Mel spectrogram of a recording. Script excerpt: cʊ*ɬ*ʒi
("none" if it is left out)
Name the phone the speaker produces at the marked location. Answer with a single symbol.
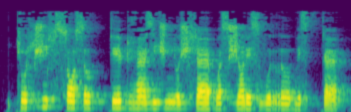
ɬ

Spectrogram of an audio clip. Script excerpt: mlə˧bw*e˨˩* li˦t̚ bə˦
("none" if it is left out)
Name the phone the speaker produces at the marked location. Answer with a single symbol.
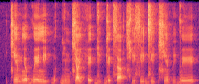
e˦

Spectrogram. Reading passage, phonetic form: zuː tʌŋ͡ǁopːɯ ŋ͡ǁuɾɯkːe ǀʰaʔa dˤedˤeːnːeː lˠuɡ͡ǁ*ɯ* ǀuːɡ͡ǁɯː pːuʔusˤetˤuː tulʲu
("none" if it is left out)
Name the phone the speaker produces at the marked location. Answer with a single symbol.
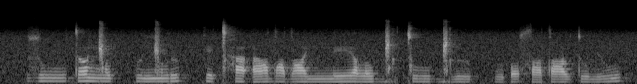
ɯ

